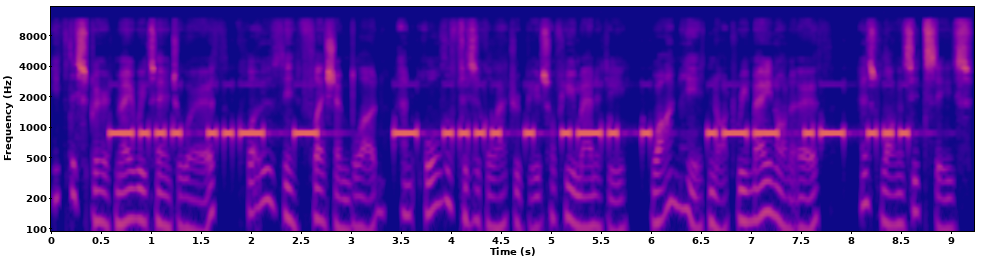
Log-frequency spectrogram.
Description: Morse code, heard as a keyed tone, hand-sent with a paddle, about 15 wpm, 880 Hz, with room echo and speech in English. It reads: BUT THERE WAS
